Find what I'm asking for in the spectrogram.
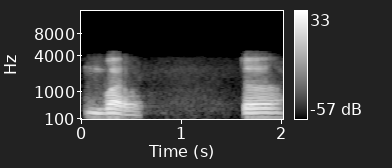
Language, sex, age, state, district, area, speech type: Marathi, male, 30-45, Maharashtra, Buldhana, urban, conversation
